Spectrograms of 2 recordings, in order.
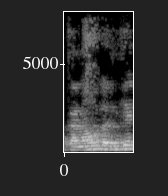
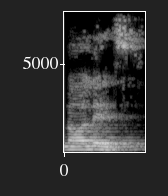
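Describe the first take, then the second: First: The word starts with a K sound. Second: The word starts with an N sound. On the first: The speaker calls it wrong. "इसे क्या कनाऊ लगे नहीं बोलना है" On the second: The speaker calls it right. "क्या बोलना है?"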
